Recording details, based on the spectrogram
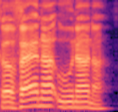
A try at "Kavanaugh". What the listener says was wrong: It's Kavanaugh. Unana. I guess it's because it's I don't know. It's the extra syllables. cram it together.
